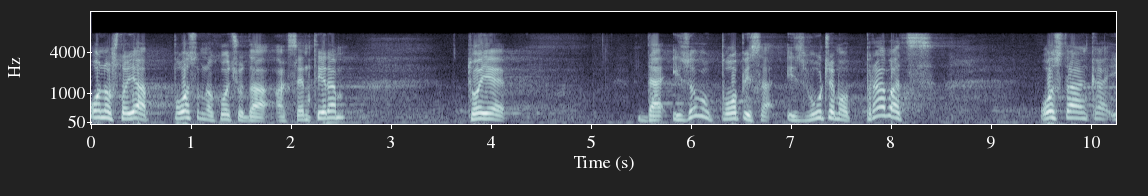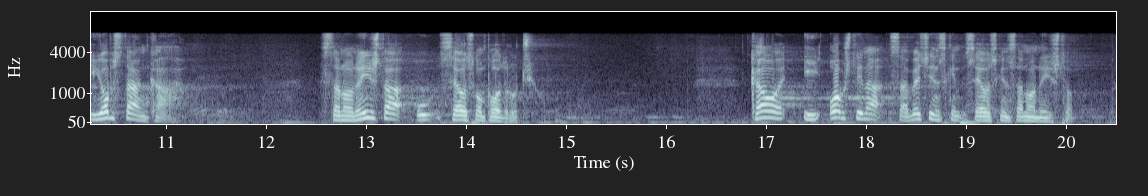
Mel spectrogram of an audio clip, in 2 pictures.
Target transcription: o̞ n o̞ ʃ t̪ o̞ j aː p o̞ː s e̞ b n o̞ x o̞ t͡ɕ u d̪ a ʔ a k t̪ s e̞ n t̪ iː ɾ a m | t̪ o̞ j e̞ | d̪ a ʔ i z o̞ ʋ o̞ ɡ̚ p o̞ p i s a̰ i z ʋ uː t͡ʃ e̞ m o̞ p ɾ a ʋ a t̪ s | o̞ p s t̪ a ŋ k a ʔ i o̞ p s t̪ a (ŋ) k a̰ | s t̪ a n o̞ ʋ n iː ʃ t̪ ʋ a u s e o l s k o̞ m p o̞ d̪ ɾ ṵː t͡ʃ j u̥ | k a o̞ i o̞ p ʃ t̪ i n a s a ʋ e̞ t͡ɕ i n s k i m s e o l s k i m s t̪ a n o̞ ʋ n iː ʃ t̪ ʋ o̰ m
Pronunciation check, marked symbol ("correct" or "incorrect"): correct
